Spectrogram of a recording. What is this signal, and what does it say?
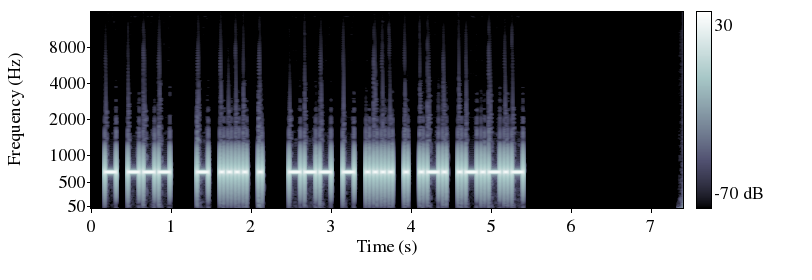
Morse code, heard as a keyed tone, about 25 wpm, 700 Hz. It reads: TO THE OTHER.
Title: Sentences from Top 1000 Words - Review Part 5 - 25wpm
